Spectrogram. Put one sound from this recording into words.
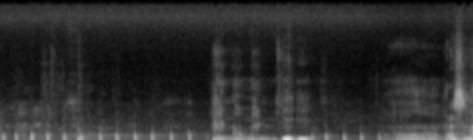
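Wooden knocks tap in a fast, steady rhythm.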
